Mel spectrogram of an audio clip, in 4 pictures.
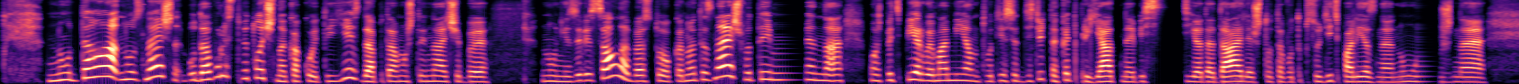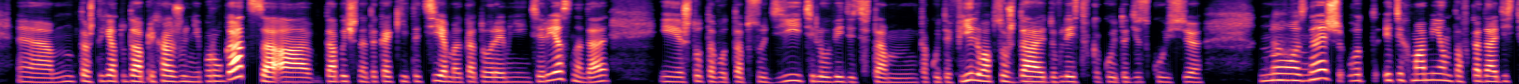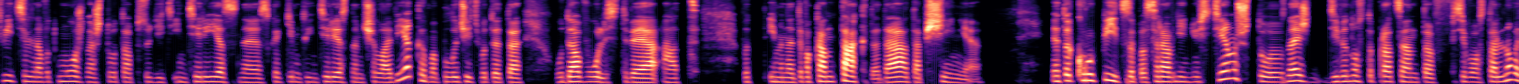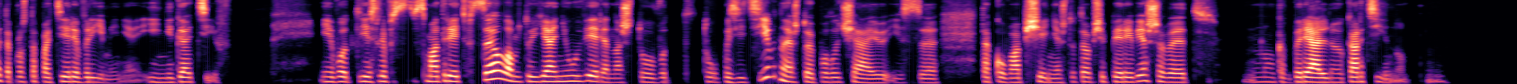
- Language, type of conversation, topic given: Russian, advice, Как и почему вы чаще всего теряете время в соцсетях и за телефоном?
- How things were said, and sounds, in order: distorted speech; tapping; other background noise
